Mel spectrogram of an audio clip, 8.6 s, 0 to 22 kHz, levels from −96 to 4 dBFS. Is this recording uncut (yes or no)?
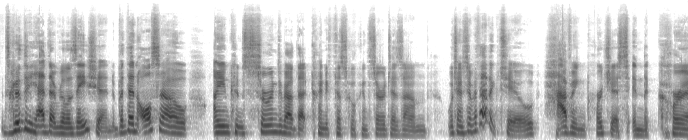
no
